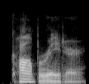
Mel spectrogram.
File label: "comparator", American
